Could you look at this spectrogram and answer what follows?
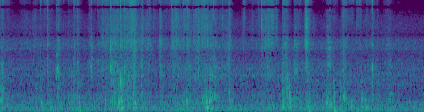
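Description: A long cardboard diamond-painting kit box being handled and opened, and a rolled canvas in plastic wrap taken out of it: scattered rustles, scrapes and light knocks over a steady low hum.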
